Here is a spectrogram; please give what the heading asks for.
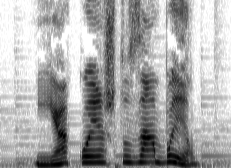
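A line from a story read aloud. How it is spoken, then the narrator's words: Muttered. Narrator (Russian): пробормотал он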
